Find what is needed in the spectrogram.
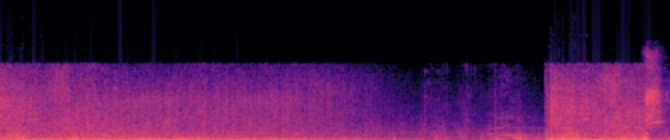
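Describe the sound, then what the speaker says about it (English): An enemy's bombs explode in Bloodborne, a dense, continuous roar of blasts that dips briefly before a sharp, loud burst near the end, with a voice talking underneath. "It seems like he doesn't take damage from his own bombs"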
